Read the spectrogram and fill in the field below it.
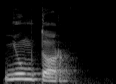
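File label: "нюмтор", Komi, female; kpv audio dict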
